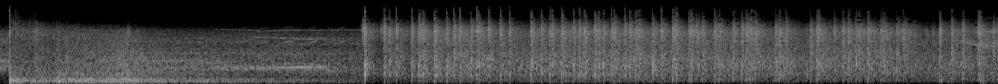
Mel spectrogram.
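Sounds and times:
mascletà firecracker gunpowder explosions: 0.0s - 2.7s, 3.4s - 9.9s
crowd roar: 0.0s - 5.4s.

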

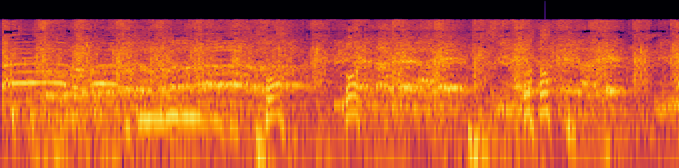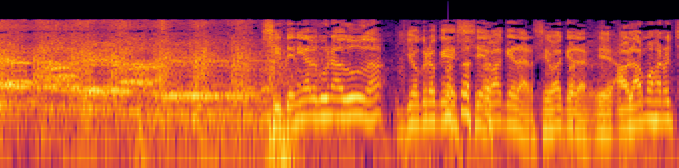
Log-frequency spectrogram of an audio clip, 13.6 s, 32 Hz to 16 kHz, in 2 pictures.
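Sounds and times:
football stadium crowd in Gran Canaria chanting and roaring for players: 0.0s - 9.4s
laughter: 0.2s - 4.0s, 4.8s - 6.3s, 11.2s - 13.0s
speech: 9.6s - 13.5s.

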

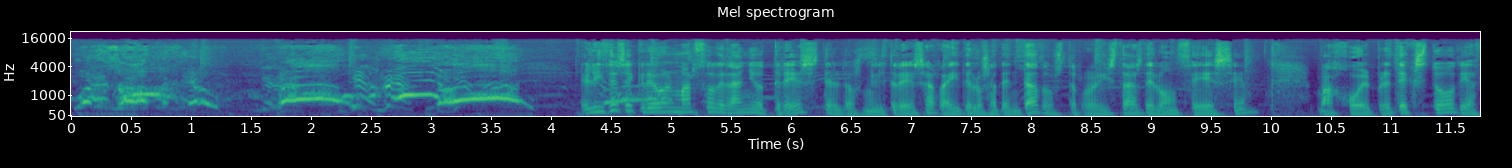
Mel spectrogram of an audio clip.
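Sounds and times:
neighbours screaming and yelling in alarm: 0.0s - 5.5s
speech: 4.3s - 11.7s.

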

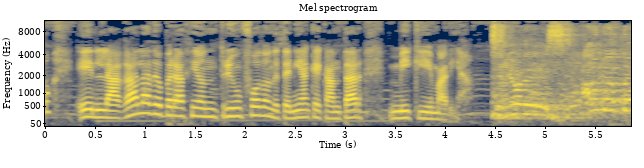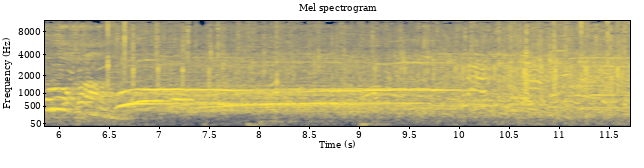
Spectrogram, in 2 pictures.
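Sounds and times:
speech: 0.0s - 7.1s
large studio audience booing in a TV studio: 6.6s - 11.7s.

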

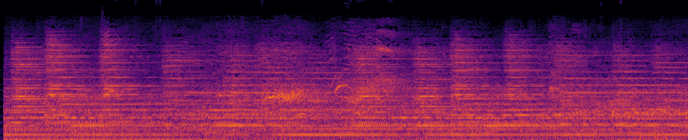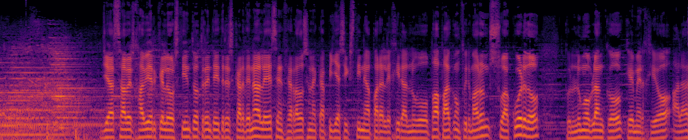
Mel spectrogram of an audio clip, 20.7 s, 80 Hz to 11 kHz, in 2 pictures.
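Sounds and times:
cathedral church bells pealing: 0.0s - 19.7s
children chattering: 0.2s - 14.7s
faint crowd voices: 0.4s - 20.6s
speech: 11.9s - 20.6s.

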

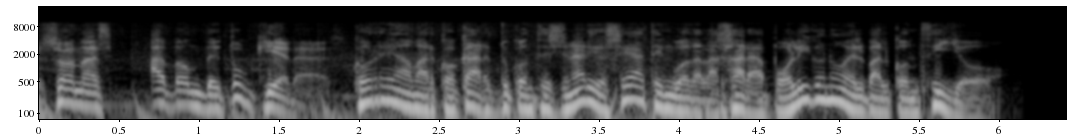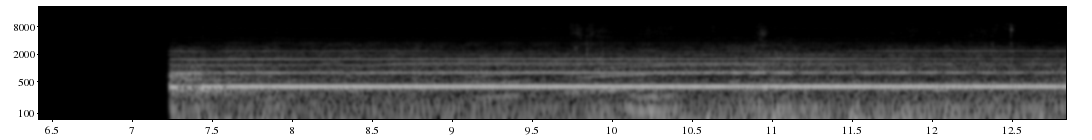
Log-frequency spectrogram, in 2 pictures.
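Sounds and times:
speech: 0.0s - 6.1s
air raid siren wailing: 7.2s - 12.8s.

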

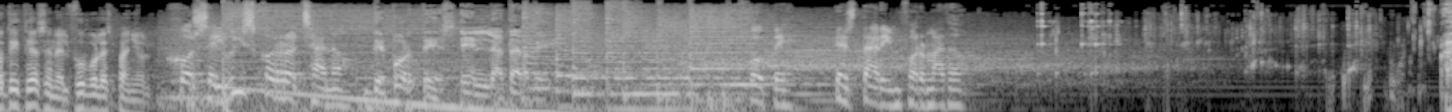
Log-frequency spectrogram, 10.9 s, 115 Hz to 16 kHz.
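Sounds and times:
speech: 0.0s - 5.0s, 5.6s - 7.4s
cold drink pouring into a glass over ice: 7.8s - 10.8s.

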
